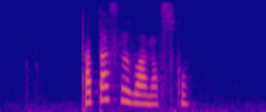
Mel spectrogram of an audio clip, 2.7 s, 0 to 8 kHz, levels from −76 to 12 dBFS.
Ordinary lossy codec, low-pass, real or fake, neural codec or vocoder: MP3, 64 kbps; 7.2 kHz; fake; codec, 16 kHz, 1.1 kbps, Voila-Tokenizer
